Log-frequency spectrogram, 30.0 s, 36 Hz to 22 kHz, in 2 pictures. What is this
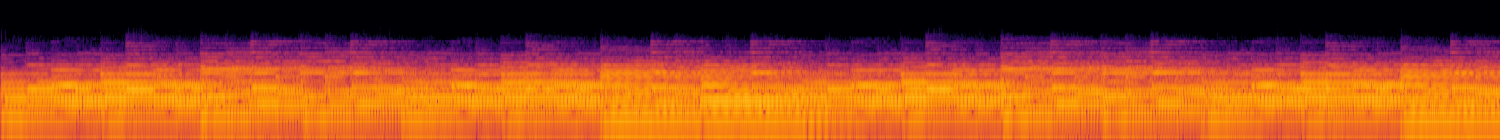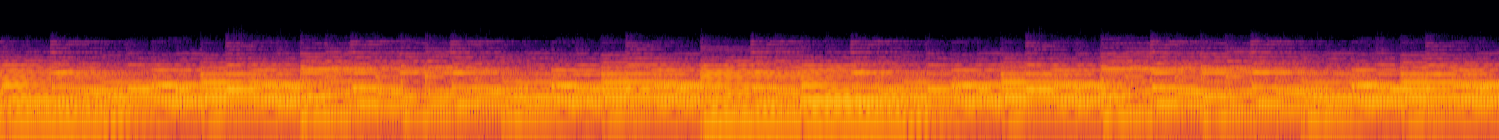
Music > Solo instrument
Piano loops 062 efect 4 octave long loop 120 bpm
120, 120bpm, music, reverb, samples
